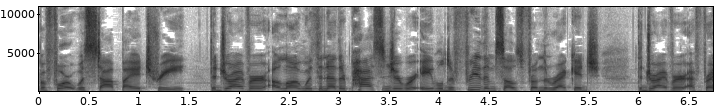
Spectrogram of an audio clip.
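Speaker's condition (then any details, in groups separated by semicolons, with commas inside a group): No condition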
